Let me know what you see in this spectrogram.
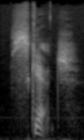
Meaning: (verb) 1. To make a brief, basic drawing 2. To describe briefly and with very few details
- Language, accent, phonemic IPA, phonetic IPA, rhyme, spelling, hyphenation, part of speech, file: English, US, /ˈskɛt͡ʃ/, [ˈskɛt͡ʃ], -ɛtʃ, sketch, sketch, verb / noun / adjective, En-us-sketch.ogg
